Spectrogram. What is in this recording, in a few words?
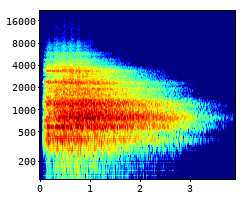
Army Cast Vocal Layer; Warframe; Warframes; Hoplite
